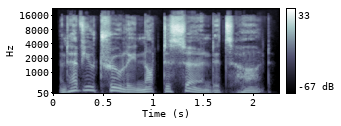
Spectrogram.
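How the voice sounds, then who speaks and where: A coolly rational Victorian detective read by a male narrator speaks with great authority in an audiobook. The voice is extremely low and dry, with formal, precise phrasing and lively movement in pitch. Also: normal speed, dry recording. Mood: calm, certain. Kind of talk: audiobook character dialogue.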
